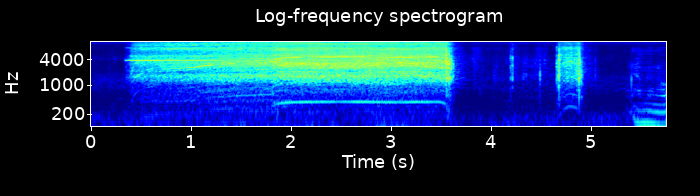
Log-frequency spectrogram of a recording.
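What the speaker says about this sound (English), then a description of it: "and I'll pre-drill one hole." Power drill pre-drilling a screw hole while installing a Larson storm door on a greenhouse, one sustained high whine of about three seconds, close and loud, then short clicks and handling noise.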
